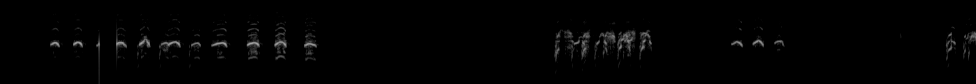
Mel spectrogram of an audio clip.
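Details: Breakfast feeding at an osprey nest in Pohjois Satakunta, Finland, July 1, 2024, with three chicks begging. A steady train of clear, whistled peeps comes about four per second, then a harsher chattering burst and scattered peeps.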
